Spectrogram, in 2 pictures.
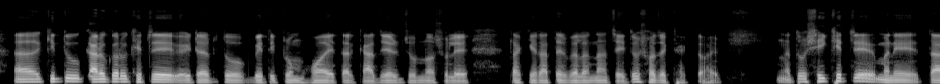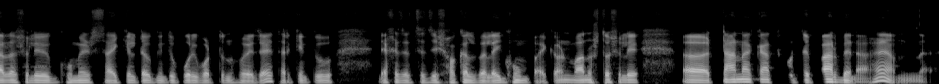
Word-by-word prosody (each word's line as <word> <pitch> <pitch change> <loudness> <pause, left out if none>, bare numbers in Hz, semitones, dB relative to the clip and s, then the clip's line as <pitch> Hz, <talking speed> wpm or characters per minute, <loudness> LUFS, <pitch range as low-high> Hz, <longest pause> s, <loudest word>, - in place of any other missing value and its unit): অ্যা - - +5 0.3
কিন্তু 135 +2 +2 0.2
কারো, 125 +1 +8
কারো 130 -1 +6
ক্ষেত্রে 120 -1 +3 0.3
এটার 100 -1 +1
তো 105 - +3 0.2
ব্যতিক্রম 95 +1 0 0.2
হয় 95 -3 +3
তার 85 -1 -1
কাজের 85 +2 +1
জন্য 85 0 -4
আসলে 85 -2 0 0.5
তাকে 90 0 -2
রাতের 90 +2 -1
বেলা 85 -1 +1
না 90 - 0
চাইতেও 80 +11 -1
সজাগ 90 -3 +1
থাকতে 85 - -8
হয়। - - -7 0.6
অ্যা 100 - -3
তো 130 - +1
সেই 145 -1 +4
ক্ষেত্রে 150 - +3 0.2
মানে 100 0 +3 0.3
তার 95 -1 +4
আসলে 100 +1 -2 0.2
ঘুমের 95 -2 -1
সাইকেলটাও 90 +1 -1
কিন্তু 85 0 -4
পরিবর্তন 90 -1 -2
হয়ে 80 -2 -1
যায়। 135 - +1
তার - - -5
কিন্তু 90 0 -4 0.6
দেখা - - -2
যাচ্ছে, 85 0 -5
যে, 95 - 0
সকাল 95 +1 +1
বেলাই 85 +2 +2
ঘুম 100 -2 +1
পায়। - - -5
কারণ 105 +1 -2
মানুষ 100 +1 +2
তো - - 0
আসলে 105 -1 0 0.6
আ - - +7 0.3
টানা 115 +1 +5
কাজ 110 -2 +2
করতে 100 +2 -3
পারবে 115 -5 +5
না। - - -3
হ্যাঁম - - +2 0.2
না - - -10
95 Hz, 175 wpm, -23 LUFS, 85-105 Hz, 0.6 s, কারো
